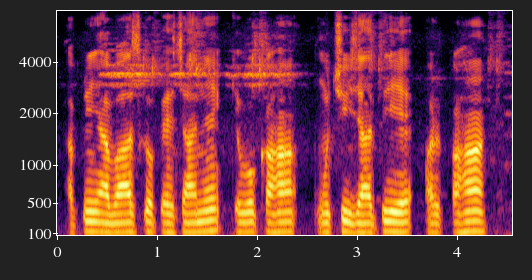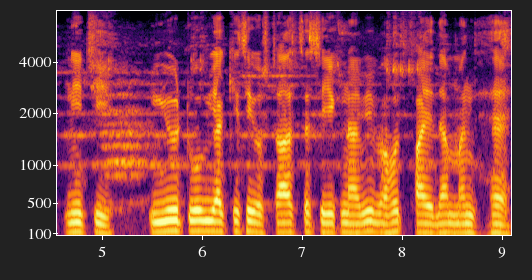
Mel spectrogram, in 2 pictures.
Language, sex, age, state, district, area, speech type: Urdu, male, 18-30, Delhi, North East Delhi, urban, spontaneous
